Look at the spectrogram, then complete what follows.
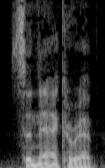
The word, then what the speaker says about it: Sennacherib: So in English, his name is pronounced Sennacherib.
